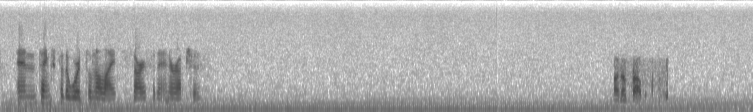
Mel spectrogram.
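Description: A man speaks briefly over a crackly radio link.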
